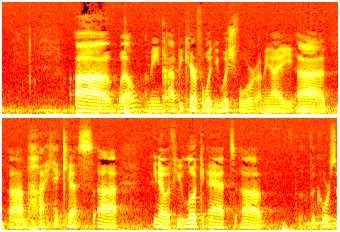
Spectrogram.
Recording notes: The Federalist Society's Corporations Practice Group presented this panel discussion at the 2006 Annual National Lawyers Convention on November 18, 2006.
